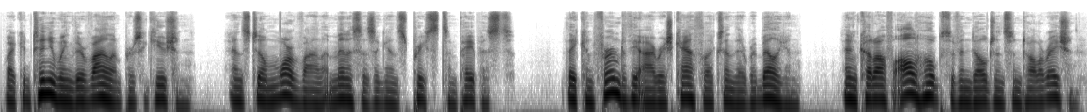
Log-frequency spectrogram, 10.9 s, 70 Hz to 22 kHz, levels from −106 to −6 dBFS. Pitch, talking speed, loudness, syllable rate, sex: 120 Hz, 170 wpm, -20 LUFS, 5.9 syllables/s, male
